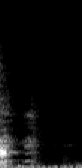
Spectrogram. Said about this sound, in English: I sneezed. I'm Bless sorry. Bless you. Gesundheit. Oh, salute.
